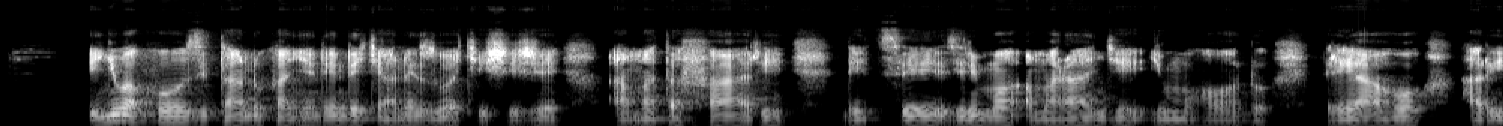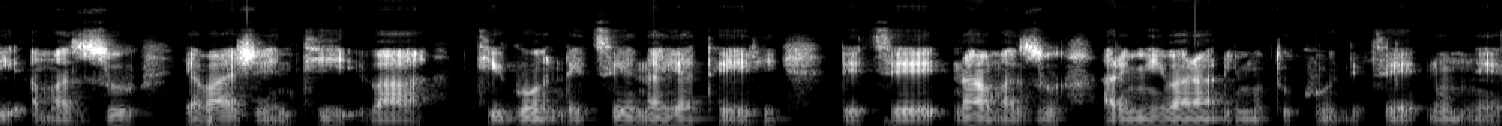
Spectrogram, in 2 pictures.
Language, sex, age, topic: Kinyarwanda, male, 18-24, finance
